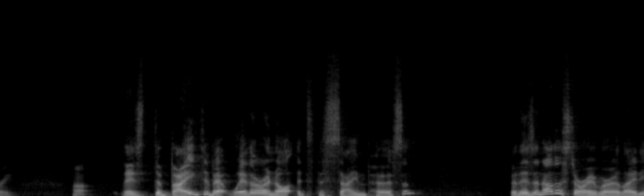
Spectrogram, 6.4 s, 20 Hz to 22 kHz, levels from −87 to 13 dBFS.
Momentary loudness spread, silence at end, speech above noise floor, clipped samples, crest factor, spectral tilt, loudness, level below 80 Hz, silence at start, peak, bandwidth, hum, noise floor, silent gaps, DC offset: 19 LU; 0 s; 46 dB; under 0.1%; 20 dB; -6.5 dB/octave; -34 LUFS; -90 dBFS; 0 s; -16 dBFS; 13.5 kHz; none; -79 dBFS; none; under 0.1%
